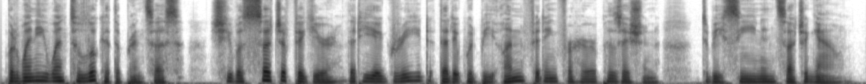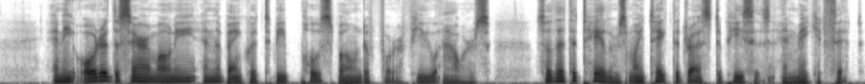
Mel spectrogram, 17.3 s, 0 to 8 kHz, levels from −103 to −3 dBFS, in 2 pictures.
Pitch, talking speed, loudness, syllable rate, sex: 95 Hz, 210 wpm, -22 LUFS, 5.4 syllables/s, male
